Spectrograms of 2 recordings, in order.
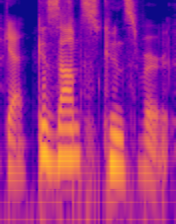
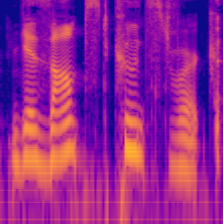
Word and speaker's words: Gesamtkunstwerk: Founded on the idea of creating a total work of art, I don't know how to say this. – Gesamtkunstwerk. – Perfect. Gesamtkunstwerk.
